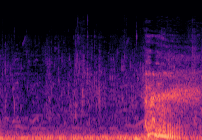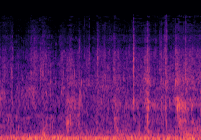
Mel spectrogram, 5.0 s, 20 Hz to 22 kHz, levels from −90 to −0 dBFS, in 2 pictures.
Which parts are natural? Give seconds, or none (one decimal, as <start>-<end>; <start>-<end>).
0.0-1.4; 4.4-5.0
